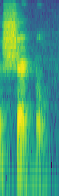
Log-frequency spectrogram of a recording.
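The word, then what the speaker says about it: château: इसी को फ्रेंच भाषा में आप देखोगे तो शैटो कहा जाता है। क्या कहा जाता है? शैटो। यह लिखा तो इस तरह से जाता है बट इसको हम लोग प्रोनाउंस करते हैं शैडो।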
